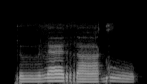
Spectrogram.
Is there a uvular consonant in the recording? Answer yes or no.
no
